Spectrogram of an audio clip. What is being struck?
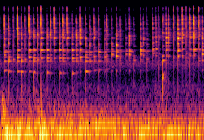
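Glass bottle with water.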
